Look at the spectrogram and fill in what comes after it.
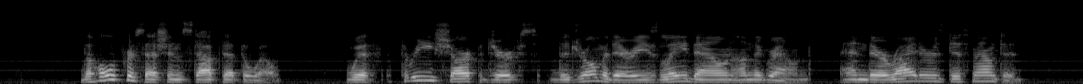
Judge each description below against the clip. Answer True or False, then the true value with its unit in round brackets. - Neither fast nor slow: False (120 wpm)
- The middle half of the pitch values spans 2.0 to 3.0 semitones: False (4.2 semitones)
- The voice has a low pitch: True (110 Hz)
